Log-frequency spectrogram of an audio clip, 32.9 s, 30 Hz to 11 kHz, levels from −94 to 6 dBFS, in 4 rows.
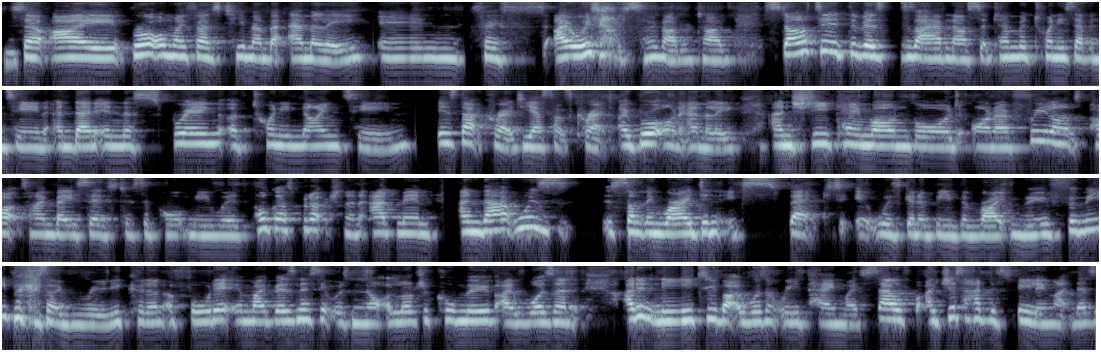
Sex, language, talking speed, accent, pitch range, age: female, English, 210 wpm, British, 200-245 Hz, 20-39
